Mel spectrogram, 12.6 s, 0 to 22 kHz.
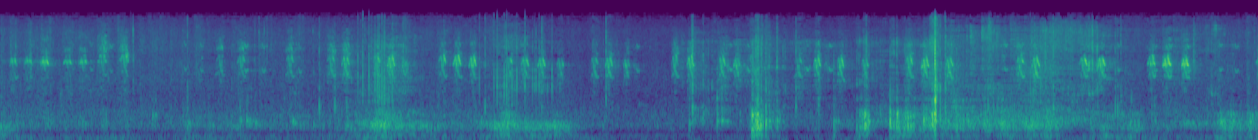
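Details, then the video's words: Four myna chicks at the nest during feeding: dense bursts of high squeaky begging notes, with rustling and fluttering noises in between. "The 4 baby myna babies are very good at feeding their mother"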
